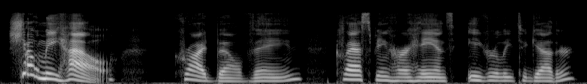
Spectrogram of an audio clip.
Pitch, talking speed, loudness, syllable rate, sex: 190 Hz, 100 wpm, -22 LUFS, 3.7 syllables/s, female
